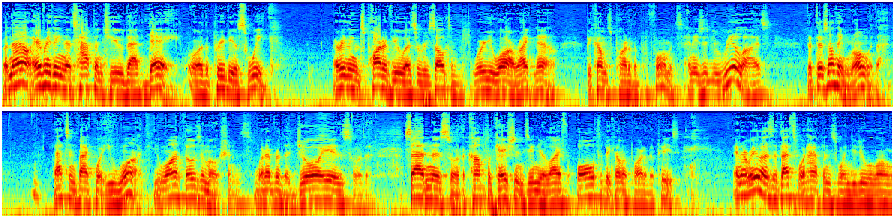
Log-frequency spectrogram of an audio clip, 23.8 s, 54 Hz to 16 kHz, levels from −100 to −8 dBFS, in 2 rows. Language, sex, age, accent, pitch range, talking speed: English, male, 50-69, American, 100-125 Hz, 215 wpm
